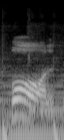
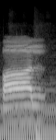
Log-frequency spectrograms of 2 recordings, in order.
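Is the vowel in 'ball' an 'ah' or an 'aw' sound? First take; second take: aw; ah. First: The vowel is a rounded 'aw' sound. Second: The vowel is an open 'ah' sound. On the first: The speaker calls it right. "क्योंकि ये वाला sound है, ओ" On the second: The speaker calls it wrong. "हम पाकिस्तानी कहते हैं बाल"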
